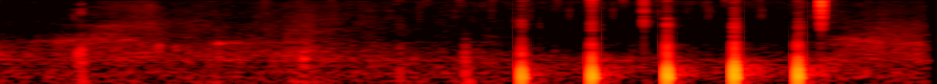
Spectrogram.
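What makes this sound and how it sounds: Freshly baked focaccia is tapped several times: a few faint taps, then five louder, short, dull, hollow thuds with almost no ring. The hollow sound shows the bread is full of air, well risen and baked through, and it comes off the bottom of the pan easily.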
